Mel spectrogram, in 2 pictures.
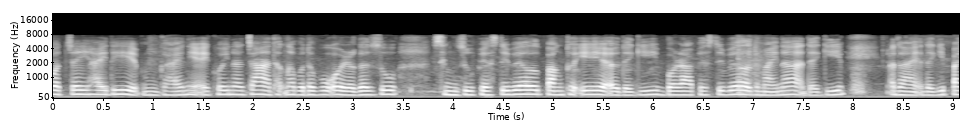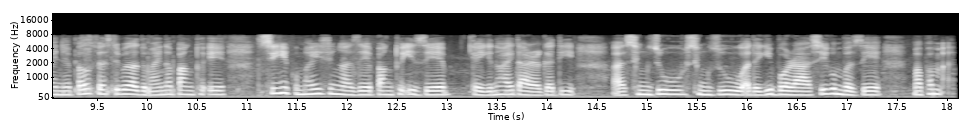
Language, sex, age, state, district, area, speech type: Manipuri, female, 18-30, Manipur, Thoubal, rural, spontaneous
